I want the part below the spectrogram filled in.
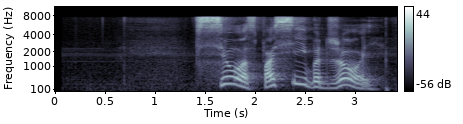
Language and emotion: Russian, positive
